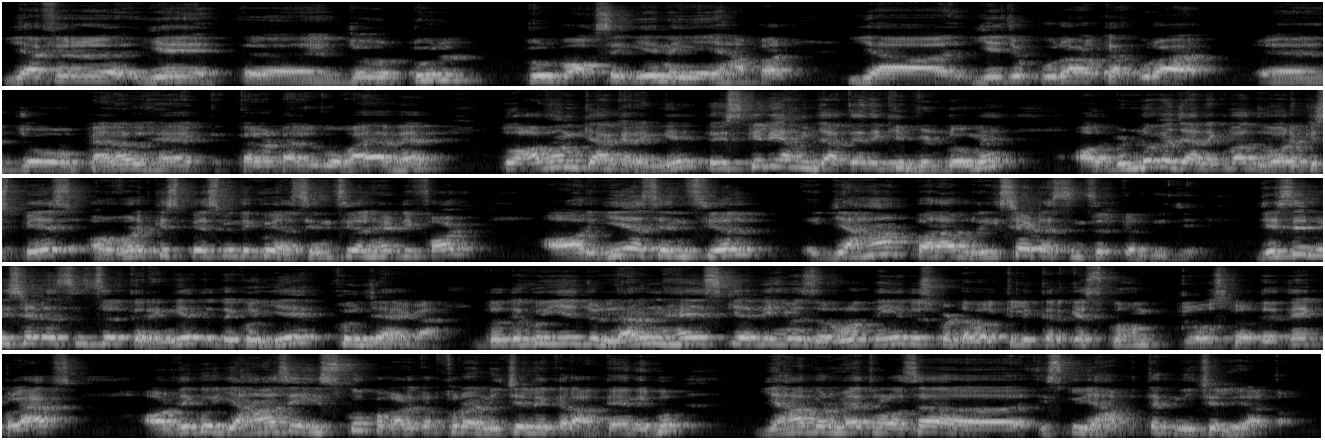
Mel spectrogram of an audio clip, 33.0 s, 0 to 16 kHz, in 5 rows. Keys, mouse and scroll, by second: 2.6-4.4 drag, 5.5-6.6 drag, 8.1-8.9 drag, 11.1 click, 19.7 click, 25.0 click, 31.5 click.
